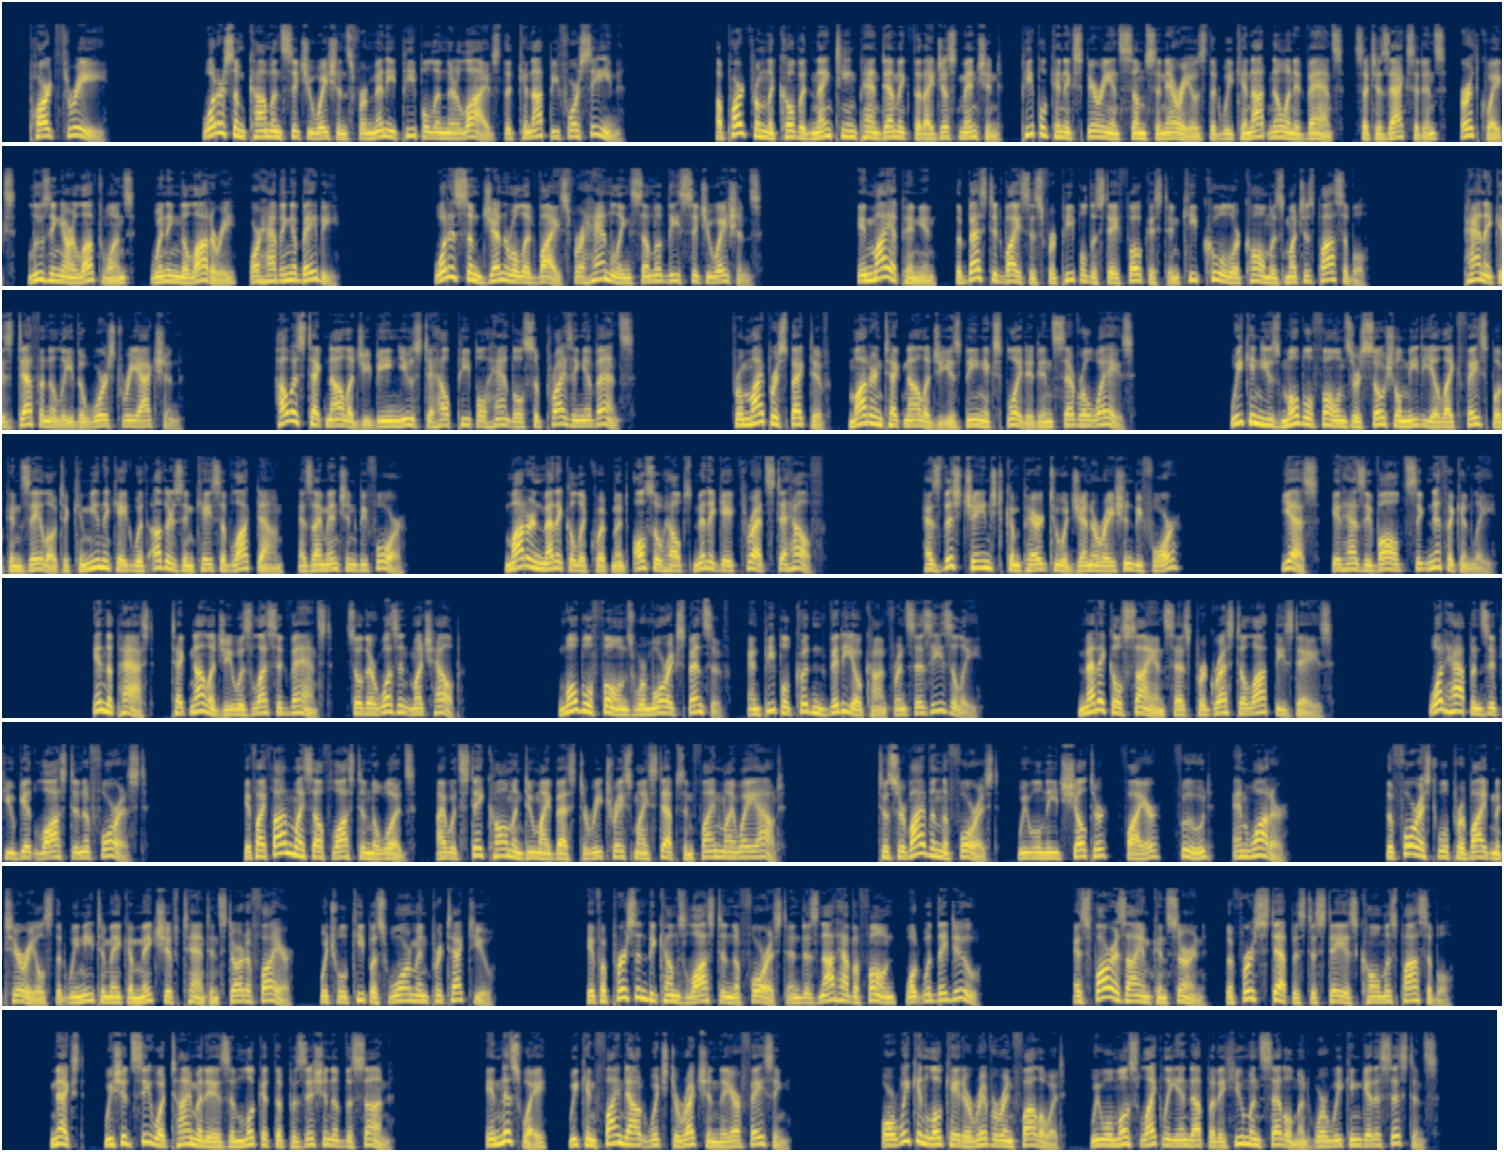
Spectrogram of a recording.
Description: Guy (English US)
